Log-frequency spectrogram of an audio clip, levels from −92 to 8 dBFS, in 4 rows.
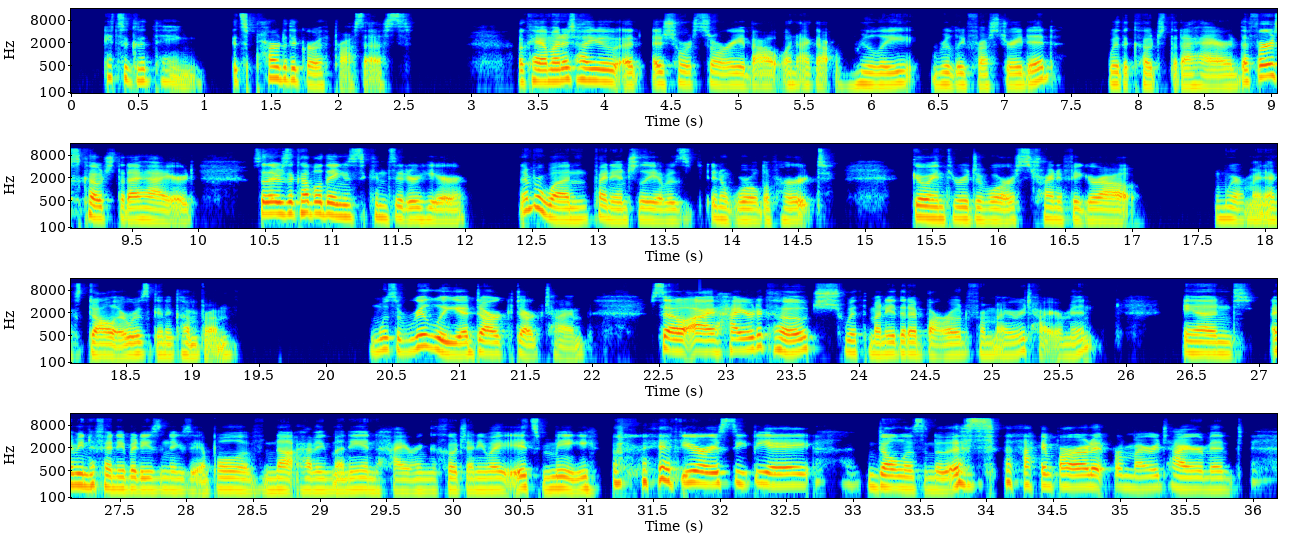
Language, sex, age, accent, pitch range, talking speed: English, female, 20-39, American, 155-205 Hz, 210 wpm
